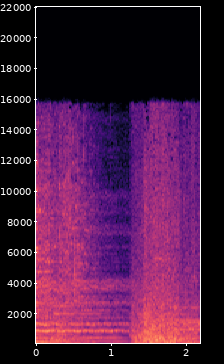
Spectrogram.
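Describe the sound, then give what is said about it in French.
Window glass shatters as a person crashes through a second-floor window: a single loud, sharp break bursts in midway after a steady tonal hum, followed by a scattering tinkle of falling shards. “elle vient de défoncer une fenêtre et tomber en bas du deuxième étage”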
